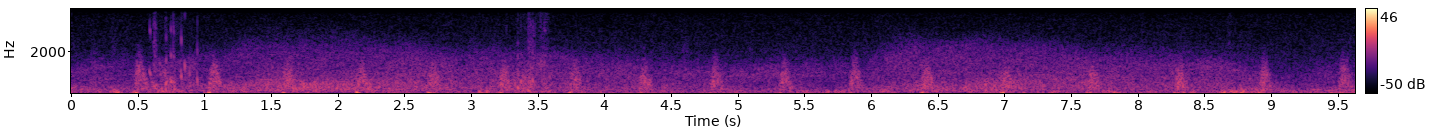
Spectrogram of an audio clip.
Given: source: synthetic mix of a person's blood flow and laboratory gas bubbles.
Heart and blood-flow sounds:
Doppler ultrasound of blood flow; subclavian vein
0.56-1.03 s: bubbles
3.23-3.62 s: bubbles
From the record:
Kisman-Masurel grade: 211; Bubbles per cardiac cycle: several, 3 to 8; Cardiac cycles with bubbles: 1 to 10%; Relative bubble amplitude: barely perceptible (0.100 to 0.250); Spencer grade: 1 (occasional bubble signal discernible with the cardiac motion signal, with majority of cardiac periods free of bubbles); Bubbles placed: anywhere in the cardiac cycle

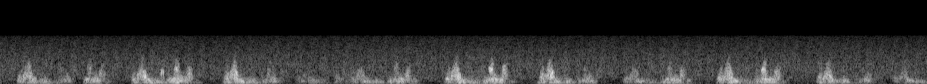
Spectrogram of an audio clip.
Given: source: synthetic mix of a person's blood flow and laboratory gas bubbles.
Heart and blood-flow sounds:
Doppler ultrasound of blood flow; precordium
1.58-1.77 s: bubbles
From the record:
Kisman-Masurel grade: 112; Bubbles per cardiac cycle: 1 to 2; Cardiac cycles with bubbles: 1 to 10%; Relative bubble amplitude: moderate (0.250 to 0.450); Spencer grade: 1 (occasional bubble signal discernible with the cardiac motion signal, with majority of cardiac periods free of bubbles); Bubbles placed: only in the low amplitude regions of the cardiac cycle

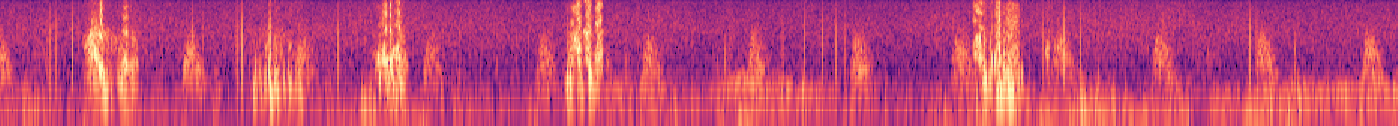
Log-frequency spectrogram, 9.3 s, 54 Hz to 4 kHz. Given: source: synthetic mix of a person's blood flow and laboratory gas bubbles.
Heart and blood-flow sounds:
Doppler ultrasound of blood flow; subclavian vein
0.55-0.93 s: bubbles
1.65-2.03 s: bubbles
2.47-2.72 s: bubbles
3.75-4.06 s: bubbles
6.48-6.84 s: bubbles
6.96-7.00 s: bubbles
From the record:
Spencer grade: 2 (many but less than half of the cardiac periods contain bubble signals, singularly or in groups); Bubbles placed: anywhere in the cardiac cycle

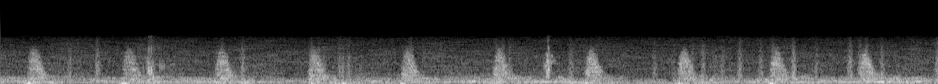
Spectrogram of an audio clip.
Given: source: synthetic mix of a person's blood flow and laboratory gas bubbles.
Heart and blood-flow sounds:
Doppler ultrasound of blood flow; subclavian vein
1.36-1.66 s: bubbles
5.42-5.58 s: bubbles
From the record:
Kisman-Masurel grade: 123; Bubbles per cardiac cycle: 1 to 2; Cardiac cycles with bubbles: 10 to 50%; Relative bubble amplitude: loud (0.450 to 0.775); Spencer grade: 2 (many but less than half of the cardiac periods contain bubble signals, singularly or in groups); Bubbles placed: anywhere in the cardiac cycle

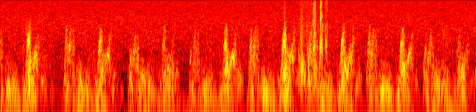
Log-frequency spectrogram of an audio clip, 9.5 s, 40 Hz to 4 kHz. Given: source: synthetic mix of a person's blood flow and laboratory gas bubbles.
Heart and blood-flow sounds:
Doppler ultrasound of blood flow; precordium
5.95-6.55 s: bubbles
From the record:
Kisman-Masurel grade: 212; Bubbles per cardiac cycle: several, 3 to 8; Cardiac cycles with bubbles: 1 to 10%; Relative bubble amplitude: moderate (0.250 to 0.450); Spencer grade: 1 (occasional bubble signal discernible with the cardiac motion signal, with majority of cardiac periods free of bubbles); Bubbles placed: only in the low amplitude regions of the cardiac cycle

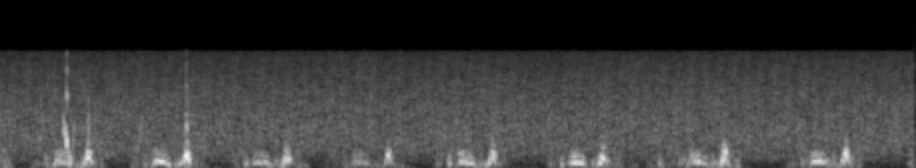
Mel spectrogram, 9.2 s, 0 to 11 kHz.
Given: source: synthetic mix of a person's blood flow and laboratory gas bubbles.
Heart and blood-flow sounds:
Doppler ultrasound of blood flow; precordium
0.64-0.77 s: bubbles
From the record:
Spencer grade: 1 (occasional bubble signal discernible with the cardiac motion signal, with majority of cardiac periods free of bubbles); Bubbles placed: only in the low amplitude regions of the cardiac cycle

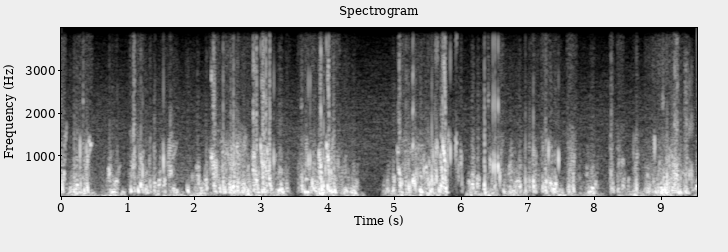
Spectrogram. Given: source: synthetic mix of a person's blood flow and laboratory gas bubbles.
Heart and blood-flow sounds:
Doppler ultrasound of blood flow; precordium
0.00-0.48 s: bubbles
0.99-1.43 s: bubbles
1.49-1.77 s: bubbles
1.85-2.00 s: bubbles
2.20-3.23 s: bubbles
3.36-3.46 s: bubbles
3.53-4.33 s: bubbles
5.02-6.04 s: bubbles
6.30-6.88 s: bubbles
6.93-7.50 s: bubbles
7.57-7.74 s: bubbles
8.21-8.45 s: bubbles
8.57-8.70 s: bubbles
8.73-9.49 s: bubbles
From the record:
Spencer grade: 4 (maximum detectable bubble signal sounding continuously throughout systole and diastole of every cardiac period, and overriding the amplitude of the normal cardiac signals); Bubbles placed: only in the low amplitude regions of the cardiac cycle

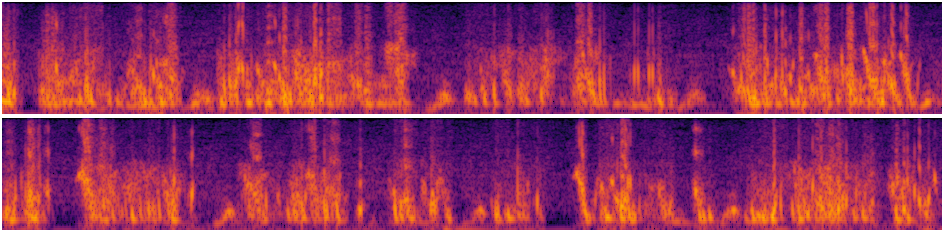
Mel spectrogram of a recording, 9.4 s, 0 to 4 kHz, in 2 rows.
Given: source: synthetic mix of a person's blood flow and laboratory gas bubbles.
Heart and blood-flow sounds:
Doppler ultrasound of blood flow; precordium
0.00-0.11 s: bubbles
0.15-0.92 s: bubbles
1.06-2.08 s: bubbles
2.30-3.05 s: bubbles
3.12-3.38 s: bubbles
3.62-4.59 s: bubbles
4.69-4.97 s: bubbles
5.06-5.69 s: bubbles
5.88-6.54 s: bubbles
6.62-6.97 s: bubbles
7.13-7.42 s: bubbles
7.54-8.08 s: bubbles
8.13-8.30 s: bubbles
8.40-9.41 s: bubbles
From the record:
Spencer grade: 4 (maximum detectable bubble signal sounding continuously throughout systole and diastole of every cardiac period, and overriding the amplitude of the normal cardiac signals); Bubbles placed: only in the low amplitude regions of the cardiac cycle

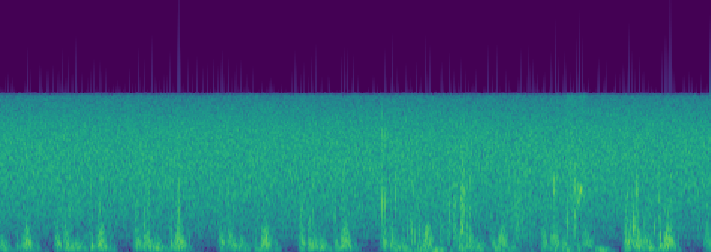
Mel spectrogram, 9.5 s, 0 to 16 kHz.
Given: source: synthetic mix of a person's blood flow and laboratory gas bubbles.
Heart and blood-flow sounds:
Doppler ultrasound of blood flow; precordium
5.06-5.17 s: bubbles
5.35-5.67 s: bubbles
7.54-7.83 s: bubbles
From the record:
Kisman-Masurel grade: 122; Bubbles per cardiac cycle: 1 to 2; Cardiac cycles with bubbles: 10 to 50%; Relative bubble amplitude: moderate (0.250 to 0.450); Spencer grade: 2 (many but less than half of the cardiac periods contain bubble signals, singularly or in groups); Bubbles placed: only in the low amplitude regions of the cardiac cycle

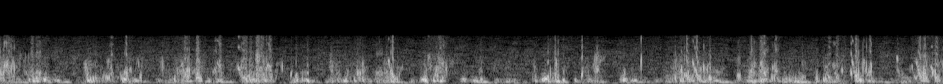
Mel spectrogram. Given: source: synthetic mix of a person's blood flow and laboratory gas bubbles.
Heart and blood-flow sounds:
Doppler ultrasound of blood flow; precordium
0.00-0.49 s: bubbles
0.83-1.46 s: bubbles
1.60-1.66 s: bubbles
1.71-2.06 s: bubbles
2.12-2.25 s: bubbles
2.35-3.13 s: bubbles
3.29-4.03 s: bubbles
4.22-4.56 s: bubbles
4.79-4.85 s: bubbles
5.31-5.41 s: bubbles
5.45-5.68 s: bubbles
5.71-6.06 s: bubbles
6.22-6.27 s: bubbles
6.38-6.45 s: bubbles
6.69-7.26 s: bubbles
7.36-7.44 s: bubbles
7.47-8.08 s: bubbles
8.13-8.77 s: bubbles
8.95-9.43 s: bubbles
From the record:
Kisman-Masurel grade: 342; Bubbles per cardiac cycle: rolling drumbeat, 9 or more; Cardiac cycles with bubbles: 100%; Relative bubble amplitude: moderate (0.250 to 0.450); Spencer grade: 3 (all of the cardiac periods contain showers or single bubble signals, but not dominating or overriding the cardiac motion signals); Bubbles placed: anywhere in the cardiac cycle

